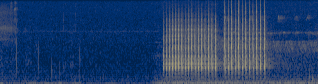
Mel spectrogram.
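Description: Two Downy Woodpecker drum rolls, each a steady burst of rapid wooden taps lasting about a second, with a short pause between. Faint room noise before them.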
